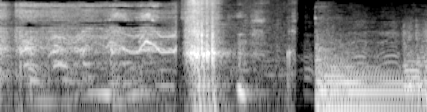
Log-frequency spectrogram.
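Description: Wavering animal calls with a loud, sharp animal cry about a second in, then background music with a deep bass line cutting in abruptly at about one and a half seconds.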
